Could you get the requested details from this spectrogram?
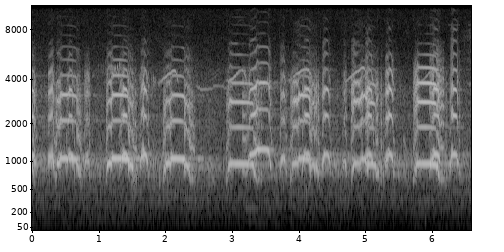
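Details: A mated pair of Red-crowned Cranes in Japan give their unison call, a loud, rhythmic duet of ringing bugled notes about once a second with overlapping rasping harmonics.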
